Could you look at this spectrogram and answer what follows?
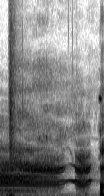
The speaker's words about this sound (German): Das letzte Wort haben niemals wir, das hat immer ein Tier. Heute der afrikanische Esel.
